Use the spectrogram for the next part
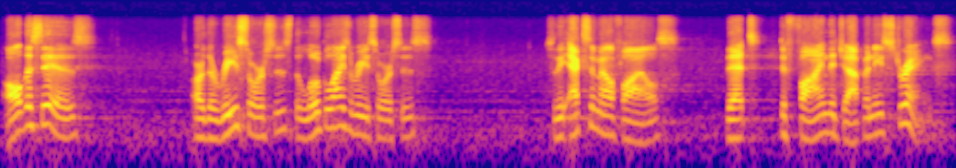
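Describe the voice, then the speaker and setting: Male presenter, 30s, bright, punchy stage voice, lively demo delivery, big hall with long reverb. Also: on the high side. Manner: energetic, quick and joking with the audience. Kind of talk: live software demo on stage. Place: large conference hall stage. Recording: hall reverb, faint noise.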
